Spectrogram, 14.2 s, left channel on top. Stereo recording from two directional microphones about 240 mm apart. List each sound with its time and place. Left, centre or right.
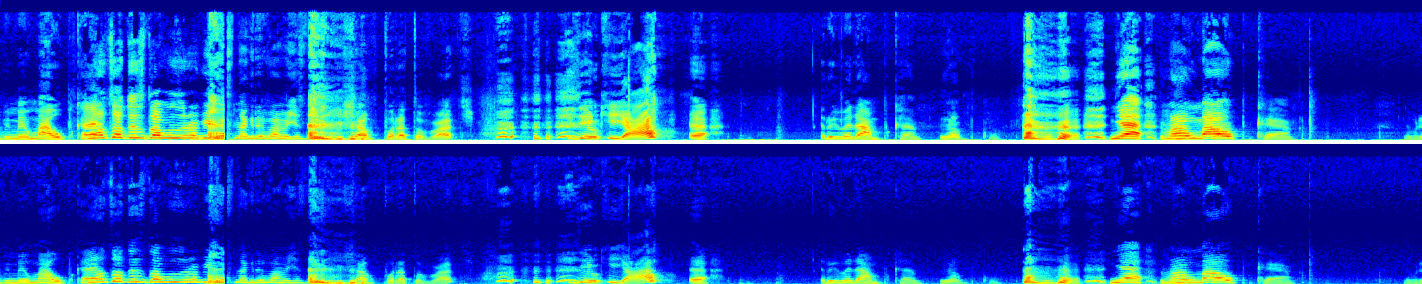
0.0 s a child's voice: centre
0.9 s a child's voice: left
1.4 s speech: centre
2.2 s speech: left
3.1 s speech: centre
3.5 s speech: left
4.9 s speech: centre; by 6.6 s left
6.8 s a child's voice: centre
8.2 s speech: centre
10.2 s speech: centre
11.5 s a child's voice: left
12.5 s speech: centre
14.1 s speech: centre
